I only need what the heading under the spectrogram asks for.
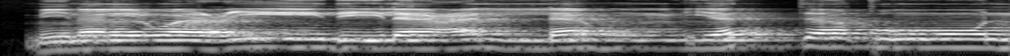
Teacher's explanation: സാക്കിന തമീം ഇദ്ഹാർ ശഫവി നൽകി മണിക്കാതെ വെളിവാക്കണം. യത്തഖൂൻ ഖാഫിന് നിസ്ബിയ തഫ്ഖീം കൊടുക്കുക.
